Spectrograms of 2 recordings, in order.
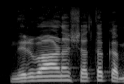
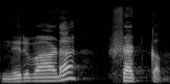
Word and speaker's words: Nirvana Shatkam: So, first of all, we don't pronounce as Nirvana Shatakam. It is Nirvana Shatkam.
